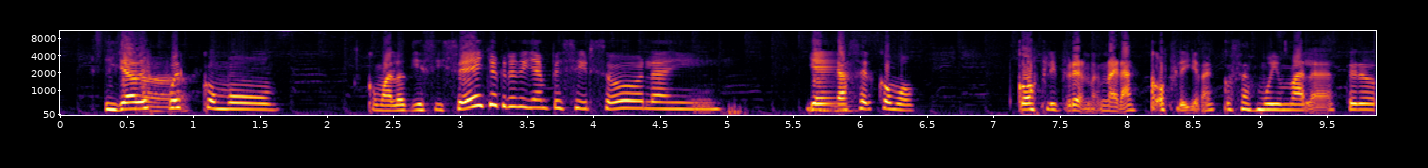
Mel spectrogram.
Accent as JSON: {"language": "Spanish", "town": "Viña del Mar", "region": "Valparaíso", "country": "Chile", "said": "Sí, que yo soy de Viña. Entonces acá los eventos igual eran como más pequeñitos de lo que son en Santiago."}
